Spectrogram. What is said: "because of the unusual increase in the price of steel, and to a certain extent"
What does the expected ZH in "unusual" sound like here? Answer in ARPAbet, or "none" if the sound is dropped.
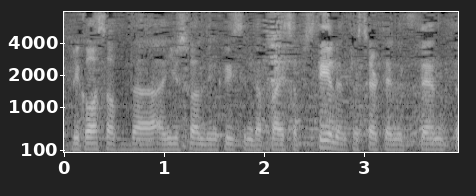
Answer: S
